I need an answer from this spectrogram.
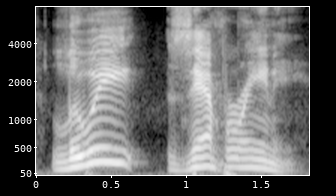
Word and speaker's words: Louis Zamperini: me on the spot see it's Louie Zamperini you know what you did that flawless did I do that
